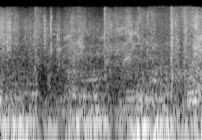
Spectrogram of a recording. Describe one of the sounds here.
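A heavy blow lands with a roaring fiery blast.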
